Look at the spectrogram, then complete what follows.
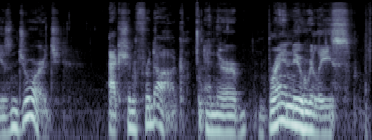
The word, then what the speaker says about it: Actionfredag: one is brand new the band is called action for dog and that's spelled a c t i o n action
